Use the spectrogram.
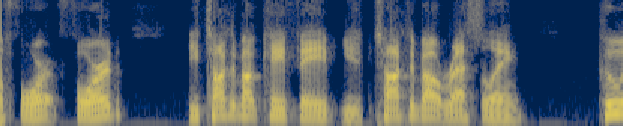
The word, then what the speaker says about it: kayfabe: just a couple things to consider I'm gonna butcher the term but it's the wrestling term k kab uh there's a term kayfabe kayfabe thank you kayfabe and it's like what is that right well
